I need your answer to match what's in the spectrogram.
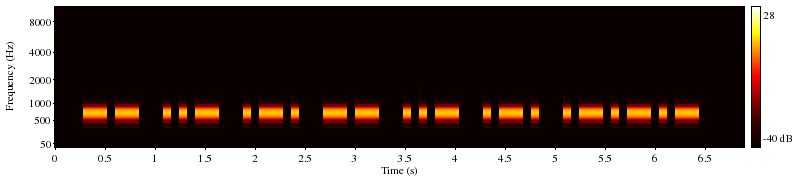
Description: Morse code, heard as a keyed tone, about 15 wpm, 700 Hz. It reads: MURMUR.
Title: A Sound Of Thunder 15wpm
